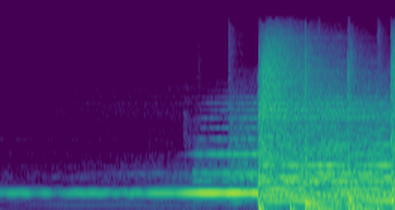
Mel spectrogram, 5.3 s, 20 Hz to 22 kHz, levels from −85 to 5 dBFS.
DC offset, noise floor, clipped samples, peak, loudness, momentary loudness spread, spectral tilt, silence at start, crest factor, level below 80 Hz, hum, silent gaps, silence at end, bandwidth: under 0.1%; -41 dBFS; under 0.1%; -2 dBFS; -15 LUFS; 23 LU; -5.5 dB/octave; 0.1 s; 14 dB; -30 dBFS; none; none; 0 s; 13.5 kHz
